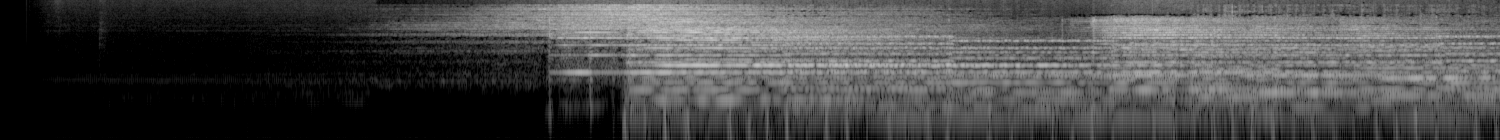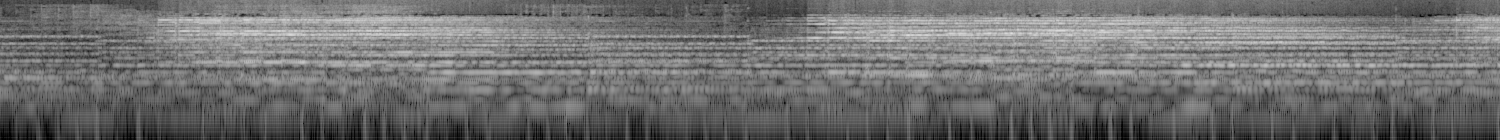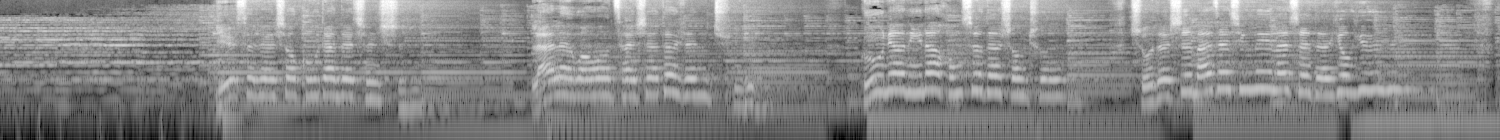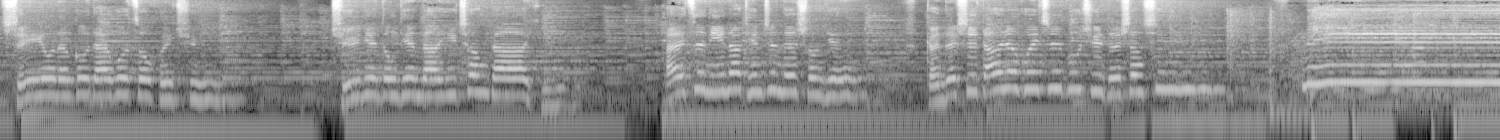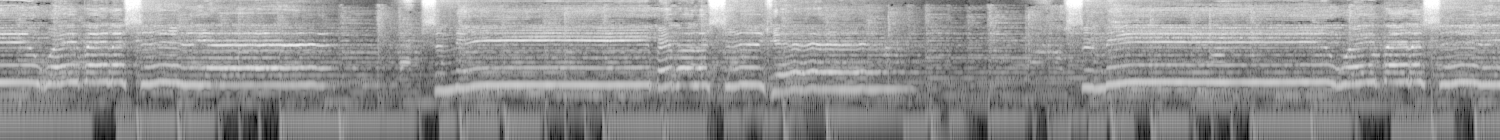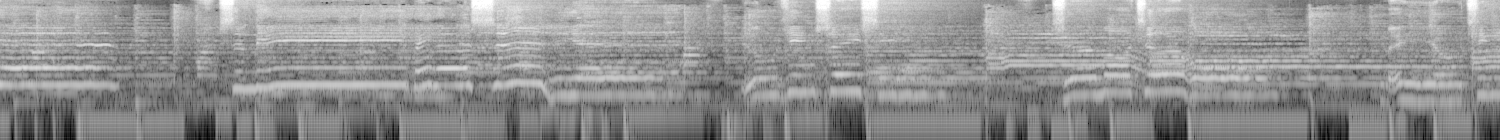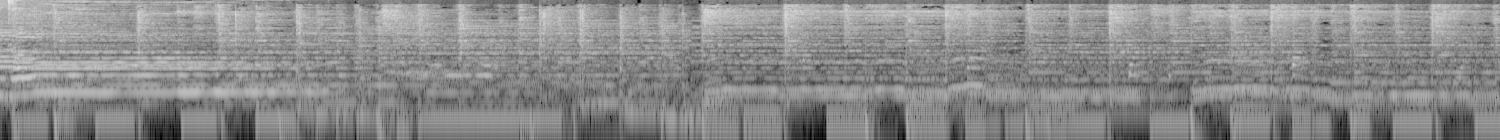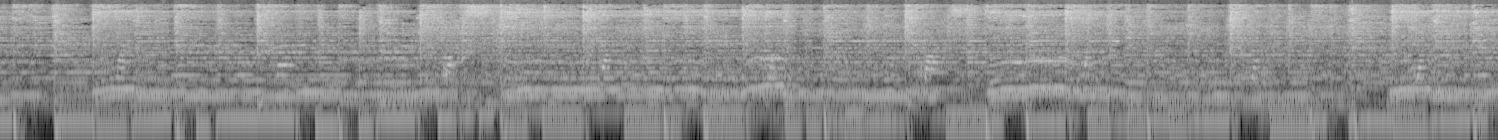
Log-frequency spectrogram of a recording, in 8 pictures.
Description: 高音好像还更轻松些。
唱的非常好，很惊艳！
录音效果越来越好，和电脑没啥区别了。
